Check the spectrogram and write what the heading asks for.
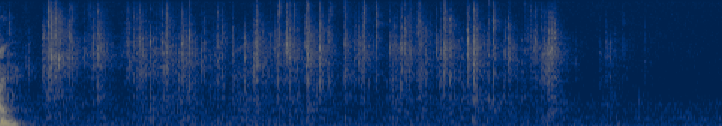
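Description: Packaging crinkling and rustling in the hands as a small toy figure is unwrapped: a dense run of small crackles that stops about a second before the end.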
